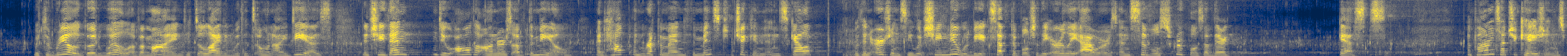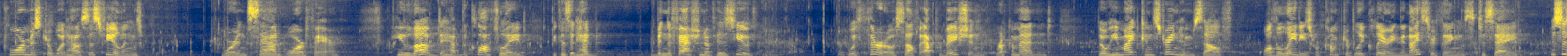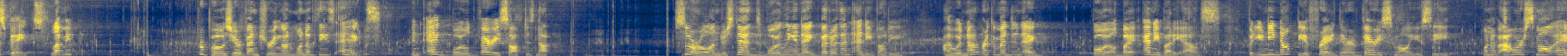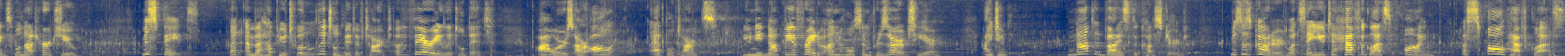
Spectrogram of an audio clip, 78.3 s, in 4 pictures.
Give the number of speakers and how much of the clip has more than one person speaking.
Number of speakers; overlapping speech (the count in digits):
1, no overlap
